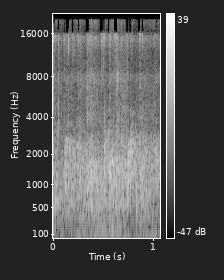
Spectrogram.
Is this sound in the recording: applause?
yes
